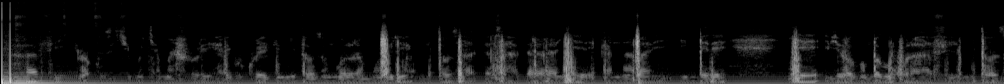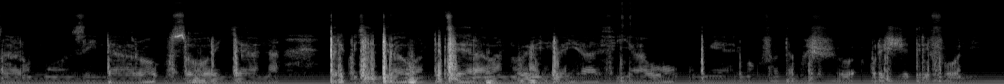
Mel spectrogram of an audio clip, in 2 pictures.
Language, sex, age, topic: Kinyarwanda, male, 25-35, education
